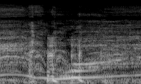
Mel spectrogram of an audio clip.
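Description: A Ford Raptor pickup truck's engine revs hard at full throttle from a green light. The engine note dips, then climbs again in a short, loud, throaty surge.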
